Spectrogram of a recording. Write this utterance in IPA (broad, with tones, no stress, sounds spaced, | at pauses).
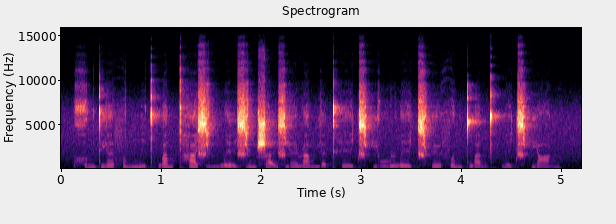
x ʊ˥ ŋ t̪ j ɛ˧˥ f ə˧˥ n m ḭ˨˩ t̪ʰ w a˥˧ n t̪ʰ ä˥˩ ɕ i˧˥ ŋ w ḛ˨˩ ɪ̯ ɕ i˥˩ n ʂ a̰˨˩ ɪ̯ ɕ j ɛ˧˥ ɻ ä˥˩ m j ɛ̰˨˩ kʰ e˥ ɪ̯ t͡ɕʰ j o˧˥ ʊ̯ ɻ w e˥˩ ɪ̯ t͡ɕʰ y˥ f ə˥ n t̪ w a̰˨˩ n t̪ʰ w e˦ ɪ̯ t͡ɕʰ j ɑ˥ ŋ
